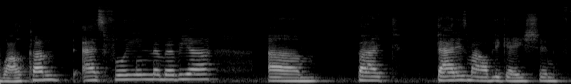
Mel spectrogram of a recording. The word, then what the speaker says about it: Namibia: Africa's 54 countries okay how do you say it Namibia that's the English India then ethnic way is not media you just said it was an accent not me BIA yes because I always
